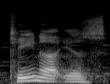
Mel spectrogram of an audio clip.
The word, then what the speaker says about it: Tine: Tina it's spelled T-I-N-E, it's like a girl's name.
